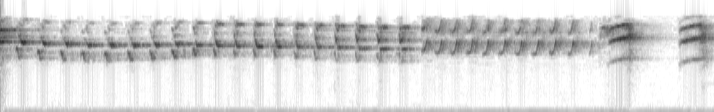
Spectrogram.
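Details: Asian pied starling, 'super ngentrok' therapy song meant to startle household magpie robins: a fast, buzzy, stuttering high trill running for about three seconds, then two short harsh squawks.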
